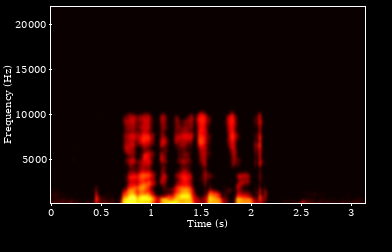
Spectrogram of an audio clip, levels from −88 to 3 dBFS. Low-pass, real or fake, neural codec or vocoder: 9.9 kHz; fake; codec, 44.1 kHz, 2.6 kbps, SNAC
